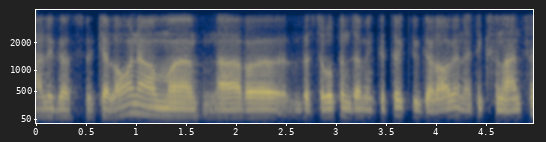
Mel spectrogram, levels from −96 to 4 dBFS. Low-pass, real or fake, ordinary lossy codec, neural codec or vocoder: 3.6 kHz; fake; AAC, 32 kbps; codec, 24 kHz, 0.5 kbps, DualCodec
